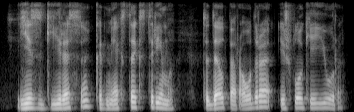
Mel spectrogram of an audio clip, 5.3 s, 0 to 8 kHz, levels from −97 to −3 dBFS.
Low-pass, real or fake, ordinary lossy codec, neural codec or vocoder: 7.2 kHz; real; Opus, 64 kbps; none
